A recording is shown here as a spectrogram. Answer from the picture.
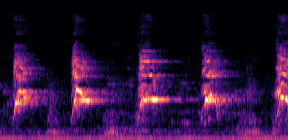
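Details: Chihuahua at playtime, worked up and excited, barking five sharp high barks in steady succession, roughly one every half second, over a low electrical hum.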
